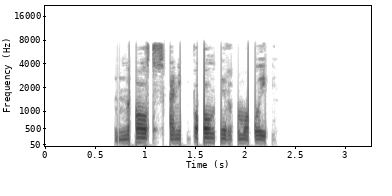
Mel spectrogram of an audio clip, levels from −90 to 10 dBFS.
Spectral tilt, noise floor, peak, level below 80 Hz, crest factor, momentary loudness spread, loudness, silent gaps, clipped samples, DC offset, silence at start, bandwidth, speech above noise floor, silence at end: -4 dB/octave; under -90 dBFS; -2 dBFS; -60 dBFS; 22 dB; 8 LU; -22 LUFS; 1.71-1.75 s; under 0.1%; under 0.1%; 0.7 s; 7.8 kHz; over 69 dB; 1.05 s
